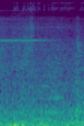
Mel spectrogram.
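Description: A train arriving at the station in Angadipuram, a low continuous rumble of wheels and carriages nearby with a faint high whine.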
